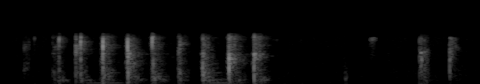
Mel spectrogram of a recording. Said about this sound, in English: I'm clapping too. Shout out to y'all.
